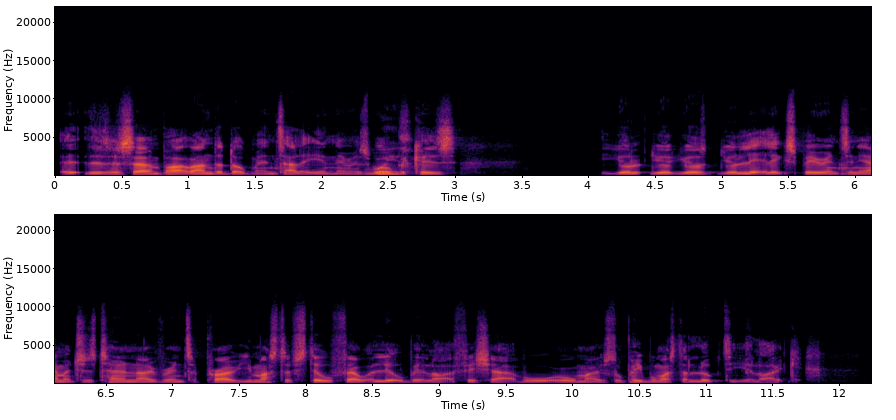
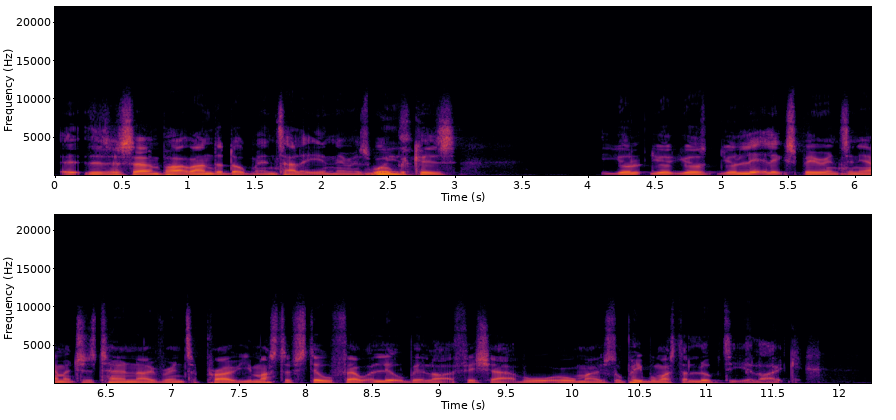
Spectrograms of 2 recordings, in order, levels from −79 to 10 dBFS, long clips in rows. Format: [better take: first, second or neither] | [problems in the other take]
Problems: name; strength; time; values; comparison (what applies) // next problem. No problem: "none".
second | thin; somewhat; fading below 300 Hz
